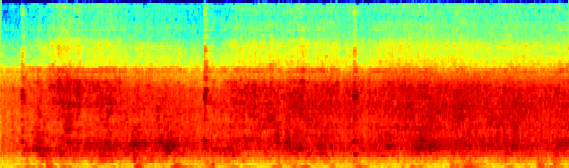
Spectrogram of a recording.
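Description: Marinated chicken with ginger-garlic paste, green chili and turmeric frying on a low flame, stirred in a pan: a continuous close sizzle with soft repeated scraping strokes of the spoon.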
